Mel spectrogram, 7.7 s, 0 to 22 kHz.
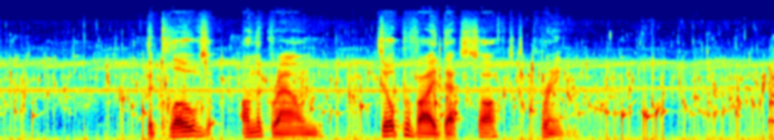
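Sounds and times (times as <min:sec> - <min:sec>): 
water trickling and bubbling in a fountain: 0:00.0 - 0:07.7
speech: 0:01.5 - 0:05.8.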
